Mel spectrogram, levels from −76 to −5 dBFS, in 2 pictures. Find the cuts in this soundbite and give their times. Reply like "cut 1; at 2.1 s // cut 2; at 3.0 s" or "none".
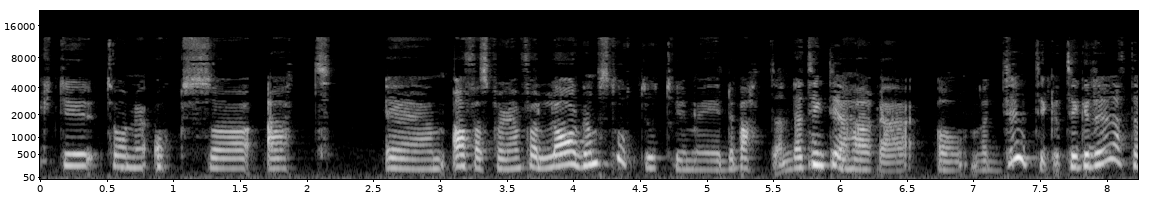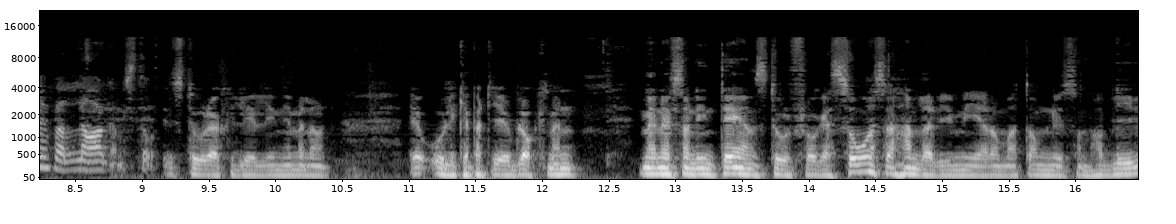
cut 1; at 9.2 s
